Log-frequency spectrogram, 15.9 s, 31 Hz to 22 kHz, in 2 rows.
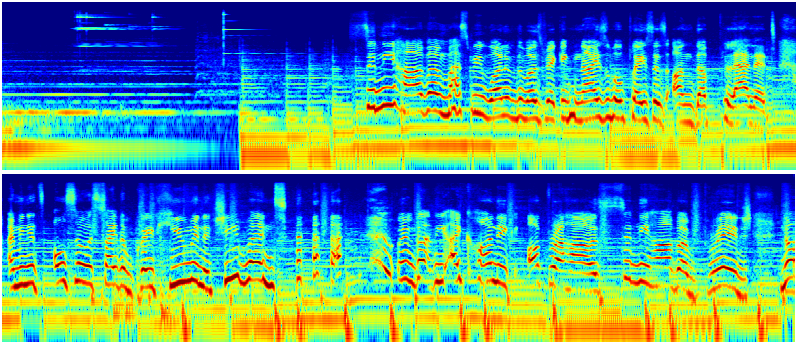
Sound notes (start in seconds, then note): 0.7 bells chime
